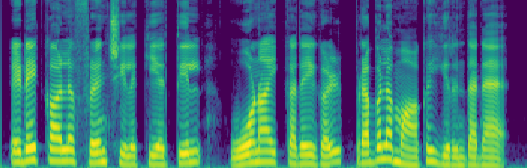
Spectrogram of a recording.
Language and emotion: Tamil, neutral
